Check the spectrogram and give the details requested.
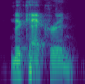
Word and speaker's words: McEachern: McEachern. But and no one ever gets this right. You look at it and it's spelled like McEachern, so that's what I get all the time.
